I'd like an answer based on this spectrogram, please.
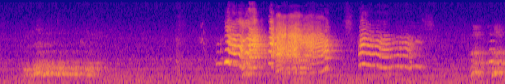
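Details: Two Shiba Inu puppies playing over a bone let out shrill, harsh, fox-like screams and sliding, wavering yelps in quick bursts.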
